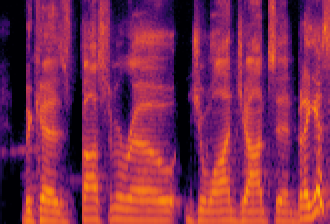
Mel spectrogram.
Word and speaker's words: Moreau: Like, it is Foster Moreau.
